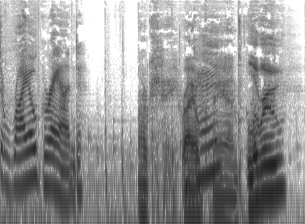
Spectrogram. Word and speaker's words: LaRue: LaRue. That is Leroux. Oh, All right, LaRue. I thought it was LaRue.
